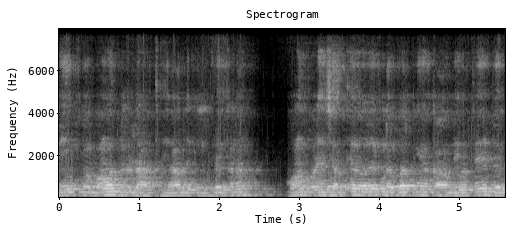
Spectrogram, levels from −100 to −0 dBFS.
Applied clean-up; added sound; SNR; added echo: neural separator model SepFormer DNS4.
